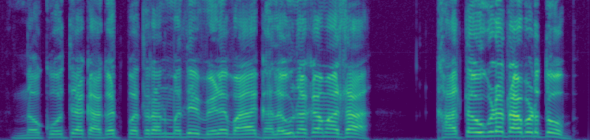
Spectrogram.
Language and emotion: Marathi, angry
